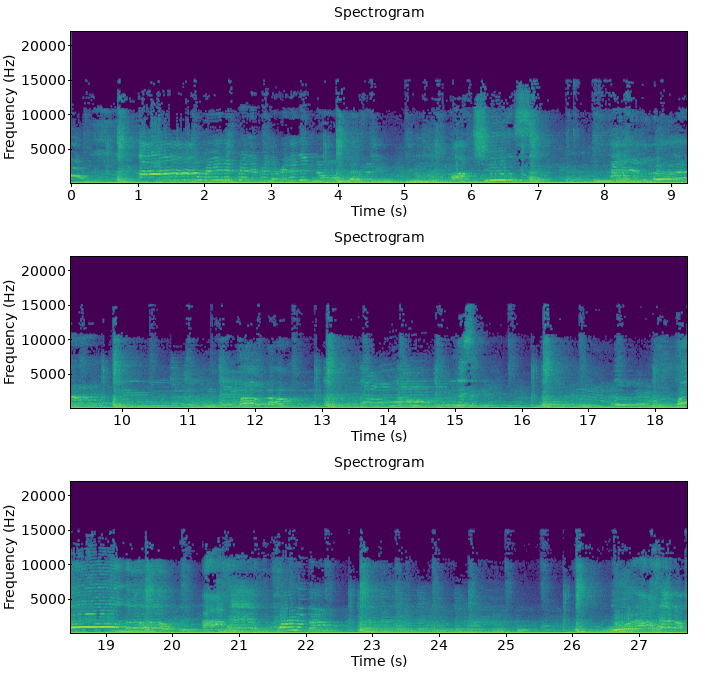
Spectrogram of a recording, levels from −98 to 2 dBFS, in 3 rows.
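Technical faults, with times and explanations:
Throughout: DC offset. The waveform sits shifted off zero by a constant of about -14 dBFS, silently eating headroom and leaving steady energy at 0 Hz.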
